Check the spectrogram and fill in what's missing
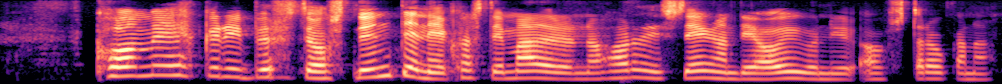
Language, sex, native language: Icelandic, female, Icelandic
